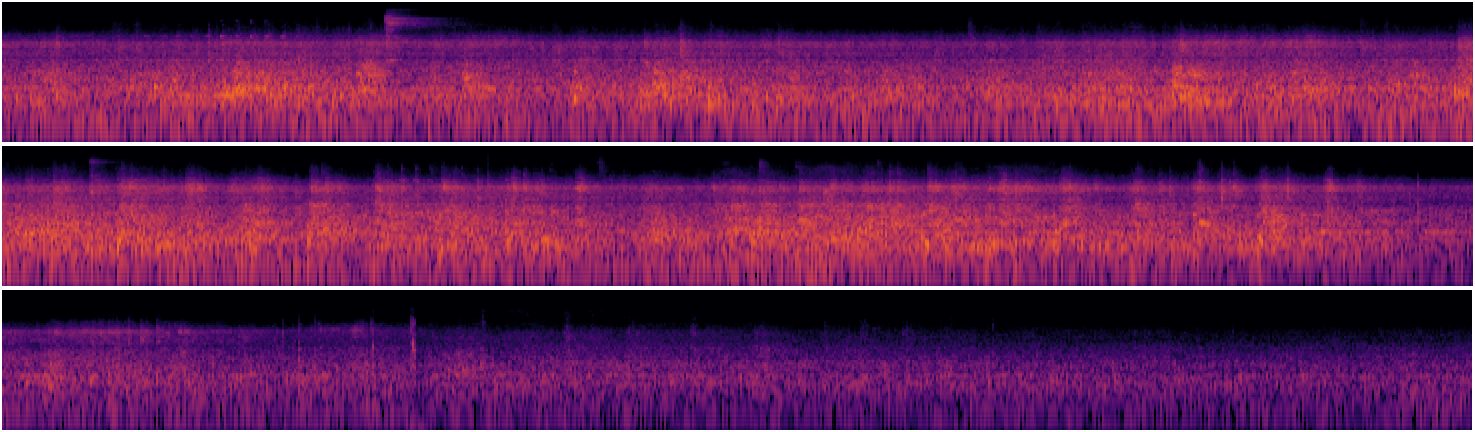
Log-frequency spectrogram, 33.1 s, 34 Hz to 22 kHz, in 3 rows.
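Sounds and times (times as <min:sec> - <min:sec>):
train wheels rumbling: 0:00.0 - 0:30.7.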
